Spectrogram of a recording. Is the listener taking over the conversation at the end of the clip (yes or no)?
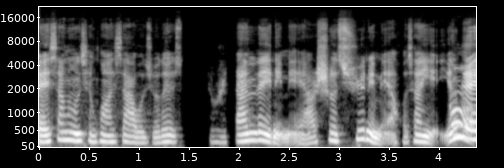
no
